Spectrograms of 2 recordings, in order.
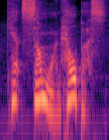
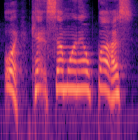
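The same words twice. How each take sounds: First: Said in the usual way. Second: Very high, slow, louder; mock his plea in a whiny beggar voice; mocking beggar echo. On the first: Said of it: "he said, looking at the cold faces".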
